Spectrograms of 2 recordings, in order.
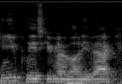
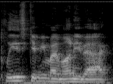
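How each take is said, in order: First: It is said in a kind, polite tone. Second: It is said in a harsh, demanding tone.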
